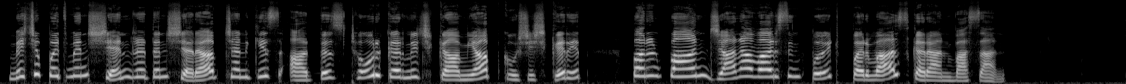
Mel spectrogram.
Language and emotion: Kashmiri, happy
